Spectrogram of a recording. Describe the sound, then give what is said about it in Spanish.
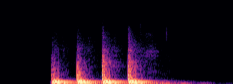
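Four heavy, evenly spaced knocks on a door in quick succession, loud and insistent, with a low booming resonance that lingers and fades after the last blow. “llamando a la puerta con insistencia.”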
